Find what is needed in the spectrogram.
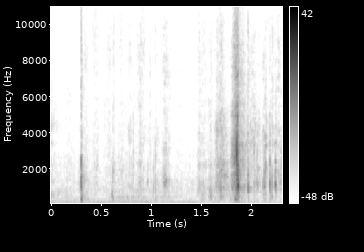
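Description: Faint handling noise: light rubbing with a few short clicks, the sharpest just before the end.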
